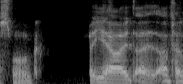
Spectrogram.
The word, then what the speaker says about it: Smaug: says nathan uh mitch says did anyone else pronounce it as smorg until they saw the films and heard them as smog i think i think a lot of people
